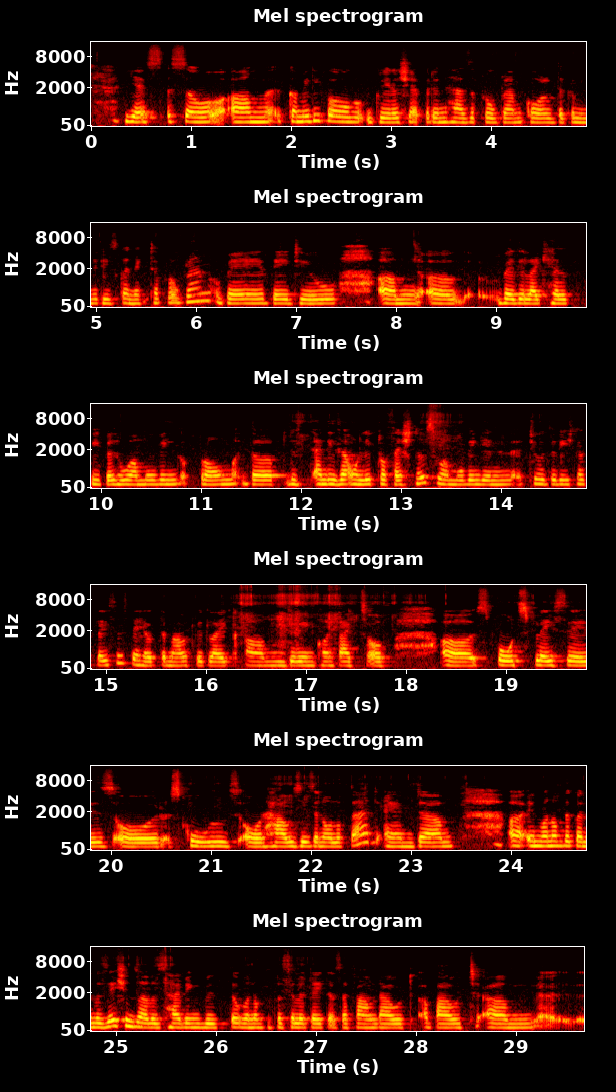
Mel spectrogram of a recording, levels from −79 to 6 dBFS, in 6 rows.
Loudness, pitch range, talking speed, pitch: -22 LUFS, 180-200 Hz, 175 wpm, 190 Hz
